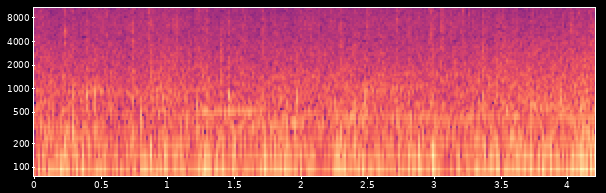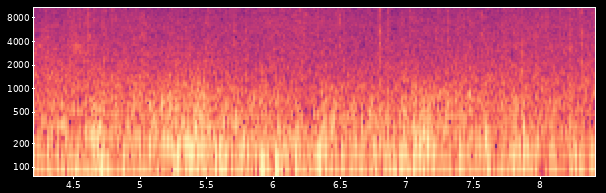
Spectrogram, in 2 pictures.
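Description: Thunder follows a lightning strike in Witcher 3. A deep rumble builds and swells under steady rain, with horse hooves clopping nearby throughout.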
